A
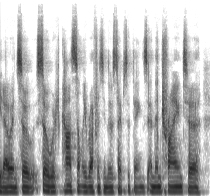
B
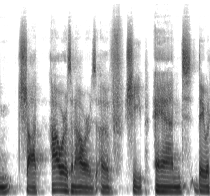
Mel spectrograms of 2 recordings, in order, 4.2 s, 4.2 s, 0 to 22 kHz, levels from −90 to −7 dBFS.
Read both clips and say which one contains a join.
B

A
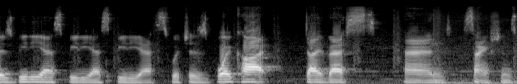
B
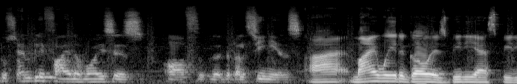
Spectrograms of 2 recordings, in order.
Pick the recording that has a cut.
B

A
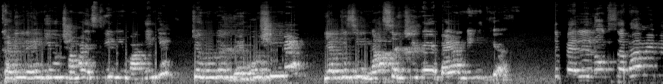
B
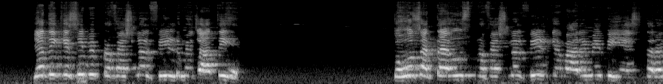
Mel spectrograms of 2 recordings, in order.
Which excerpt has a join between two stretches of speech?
A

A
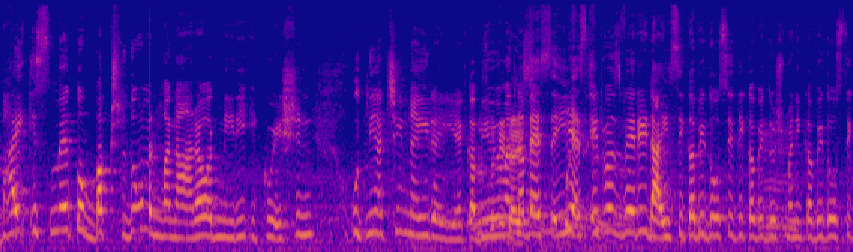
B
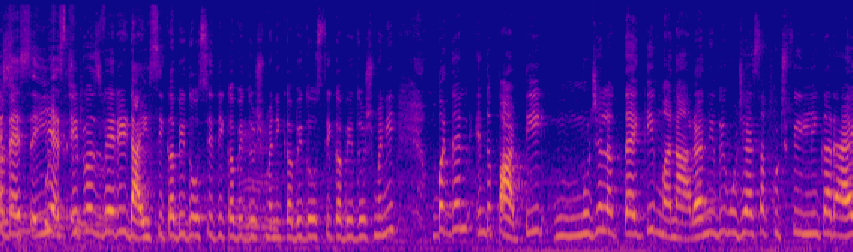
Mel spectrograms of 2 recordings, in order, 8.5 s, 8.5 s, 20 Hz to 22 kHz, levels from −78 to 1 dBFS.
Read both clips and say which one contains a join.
A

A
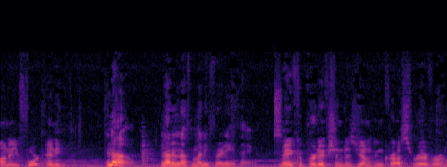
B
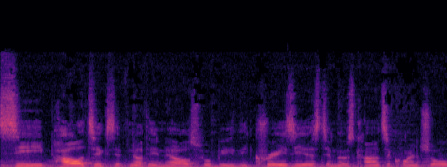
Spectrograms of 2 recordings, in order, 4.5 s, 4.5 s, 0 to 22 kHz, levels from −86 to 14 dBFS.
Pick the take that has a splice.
A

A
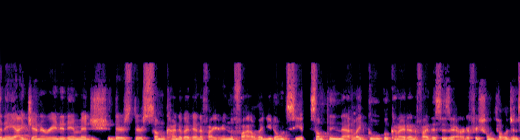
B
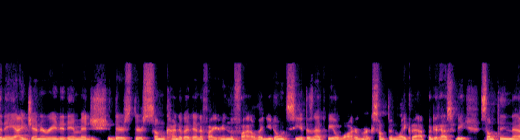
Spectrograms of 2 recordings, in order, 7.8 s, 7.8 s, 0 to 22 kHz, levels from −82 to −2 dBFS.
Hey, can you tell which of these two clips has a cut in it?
A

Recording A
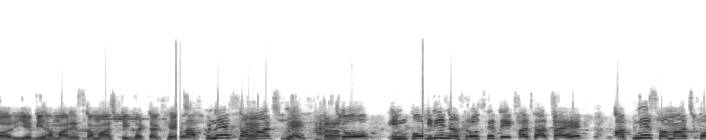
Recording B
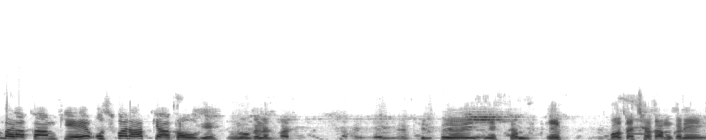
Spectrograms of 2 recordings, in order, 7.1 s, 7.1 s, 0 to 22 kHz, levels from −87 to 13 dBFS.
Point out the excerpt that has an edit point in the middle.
A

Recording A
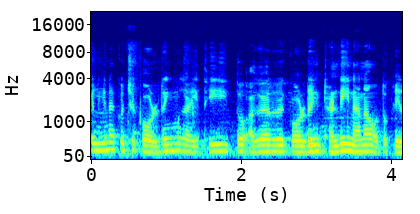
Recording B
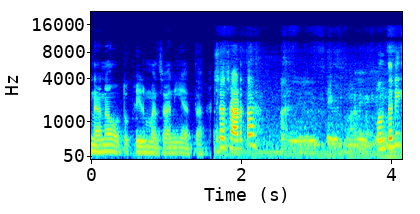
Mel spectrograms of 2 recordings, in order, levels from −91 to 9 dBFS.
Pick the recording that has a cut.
B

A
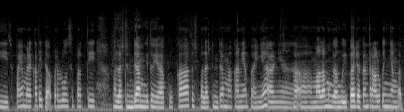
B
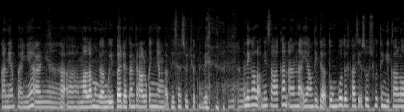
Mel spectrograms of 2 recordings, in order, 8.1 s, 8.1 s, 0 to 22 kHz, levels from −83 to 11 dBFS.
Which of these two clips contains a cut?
B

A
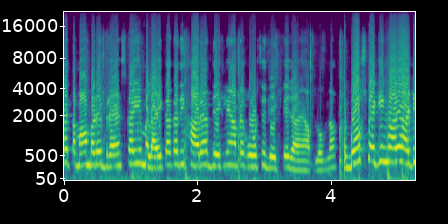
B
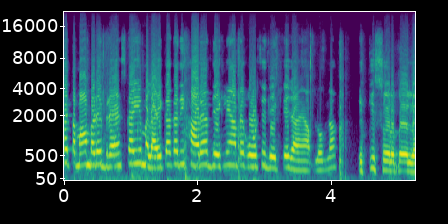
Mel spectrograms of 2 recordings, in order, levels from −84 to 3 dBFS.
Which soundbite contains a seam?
A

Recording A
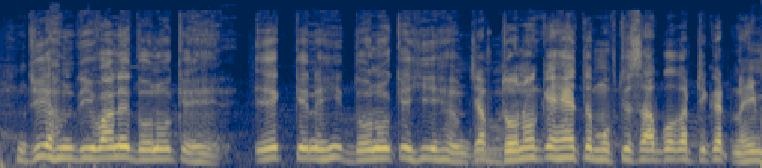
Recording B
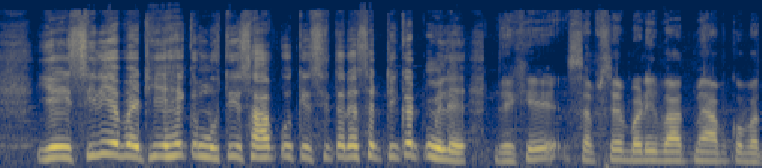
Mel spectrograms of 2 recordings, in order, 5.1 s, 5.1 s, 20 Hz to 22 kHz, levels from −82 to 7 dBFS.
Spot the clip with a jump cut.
B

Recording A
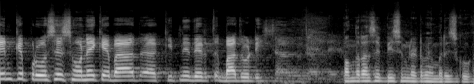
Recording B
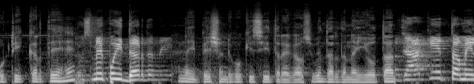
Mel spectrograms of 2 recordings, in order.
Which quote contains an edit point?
B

